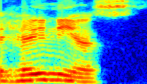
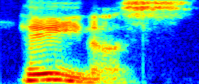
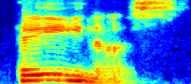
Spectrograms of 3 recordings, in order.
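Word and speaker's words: heinous: ইজ হেইনাস আমরা বলি এটাকে হিনিয়াস অনেকে বলে হেইনিয়াস না শব্দের উচ্চারণ হবে হেইনাস খেয়াল করো হেইনাস একটা হ দেন এই হেই নাস হেইনাস হেইনাস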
